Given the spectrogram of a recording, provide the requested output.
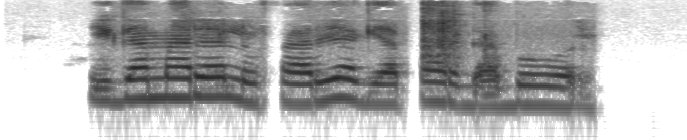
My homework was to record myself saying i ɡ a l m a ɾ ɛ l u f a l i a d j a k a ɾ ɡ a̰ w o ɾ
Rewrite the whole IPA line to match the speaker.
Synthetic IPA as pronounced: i ɡ a m a ɾ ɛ l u f a ɾ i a ɡ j a p a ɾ ɡ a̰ b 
